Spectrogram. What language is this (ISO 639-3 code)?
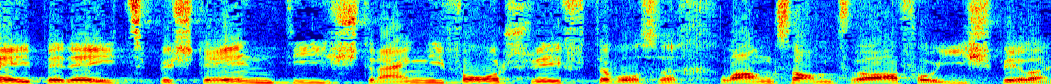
gsw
